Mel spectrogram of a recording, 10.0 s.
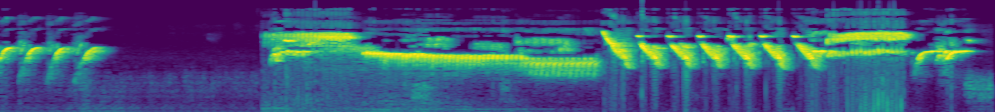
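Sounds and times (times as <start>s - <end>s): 
Spanish giboso canary song: 0.0s - 9.9s.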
